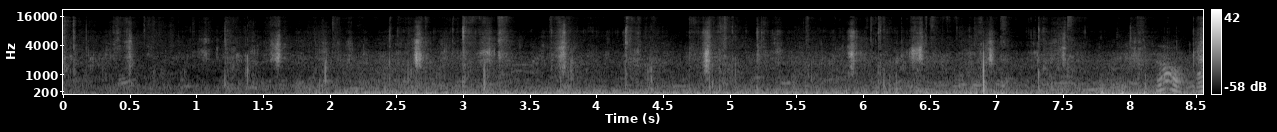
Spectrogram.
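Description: Footsteps of a person walking, about two steps a second. A steady low hum comes in about two seconds in.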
